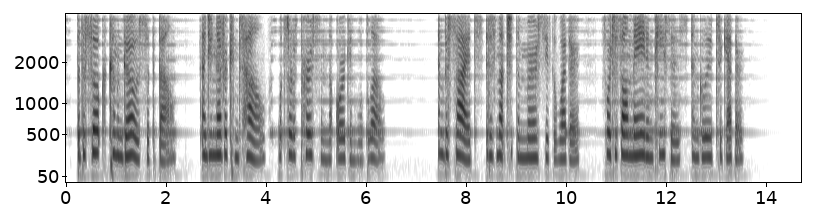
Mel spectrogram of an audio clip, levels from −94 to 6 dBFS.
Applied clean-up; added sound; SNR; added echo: neural mask model RNNoise.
